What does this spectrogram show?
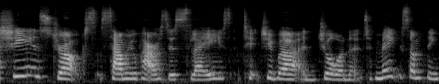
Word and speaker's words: Tituba: the Parises, and she instructs Samuel Paris's slaves, Tituba and John, to make something called a witch cake.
